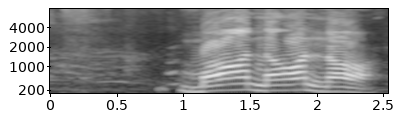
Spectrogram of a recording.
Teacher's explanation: नासिका का प्रयोग होता है इसमें यानी कि नाक से हवा निकलता है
